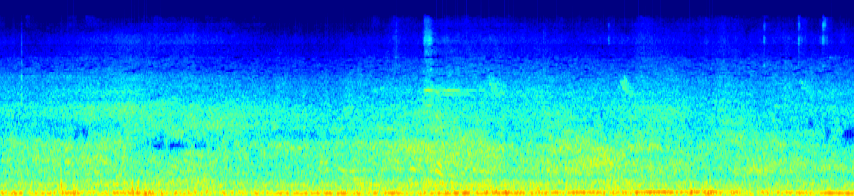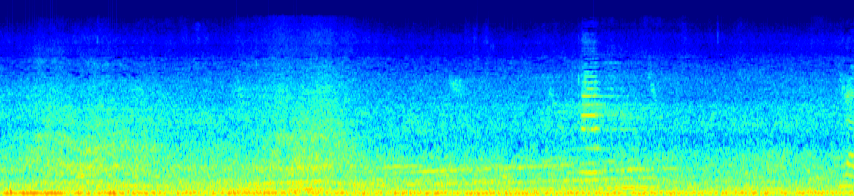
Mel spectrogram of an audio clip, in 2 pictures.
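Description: City street traffic noise: vehicles running past over a steady low rumble, with some pitch sliding up and down as they pass.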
